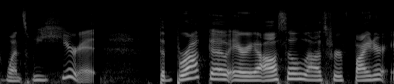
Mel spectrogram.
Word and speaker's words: Broca: There's no Z whatever, the Braca and Wernicke area. The Braca area allows language to be produced. the, the, mine's not working. The Broca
